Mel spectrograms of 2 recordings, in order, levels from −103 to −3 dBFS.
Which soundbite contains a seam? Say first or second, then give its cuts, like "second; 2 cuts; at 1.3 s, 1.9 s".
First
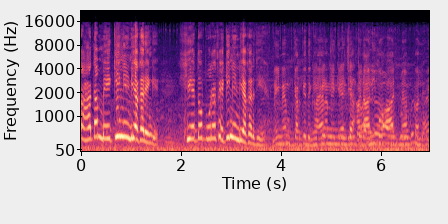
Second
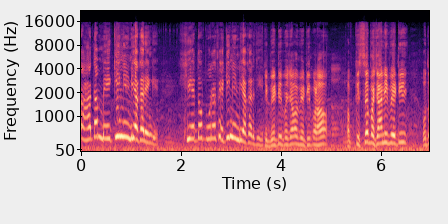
second; 1 cut; at 3.6 s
